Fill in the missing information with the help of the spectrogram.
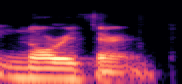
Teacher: the adjective for north has a voiced interdental fricative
